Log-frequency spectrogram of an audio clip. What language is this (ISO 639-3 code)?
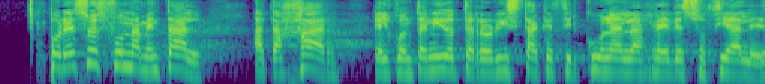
spa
